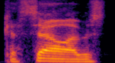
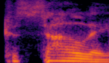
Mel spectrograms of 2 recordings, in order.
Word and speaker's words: Casale: I need to introduce you to Juliana Casale. Or Casale actually is how you say her last name.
